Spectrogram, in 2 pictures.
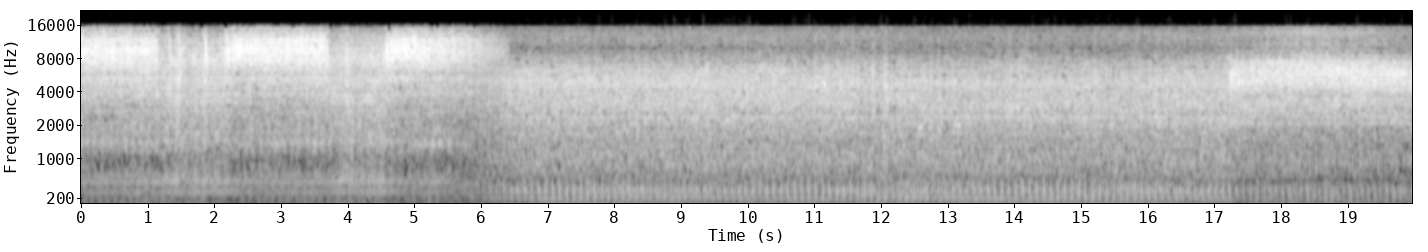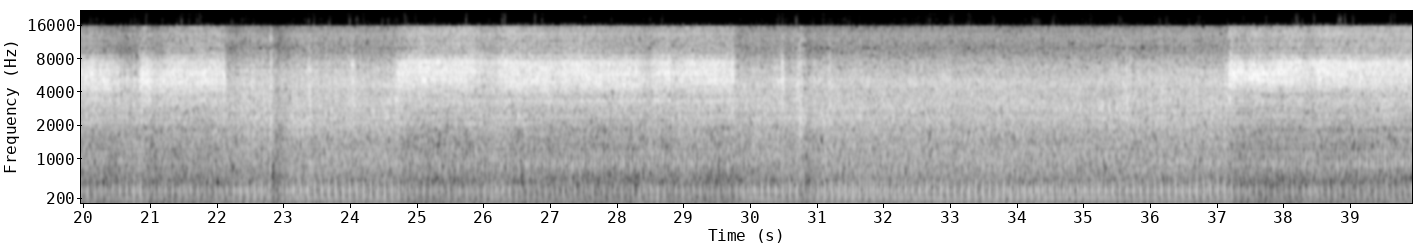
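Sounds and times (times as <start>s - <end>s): saw blade hissing through wood: 0.0s - 6.4s, 17.1s - 22.2s, 24.4s - 29.9s, 37.1s - 39.9s
sawmill engine humming: 0.0s - 39.9s.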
